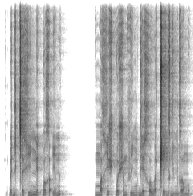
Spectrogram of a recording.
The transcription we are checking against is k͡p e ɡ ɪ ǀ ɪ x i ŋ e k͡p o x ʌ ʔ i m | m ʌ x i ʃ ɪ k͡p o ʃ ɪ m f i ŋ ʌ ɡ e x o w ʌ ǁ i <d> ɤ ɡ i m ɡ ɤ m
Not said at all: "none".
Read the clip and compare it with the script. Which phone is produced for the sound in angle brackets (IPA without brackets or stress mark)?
d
